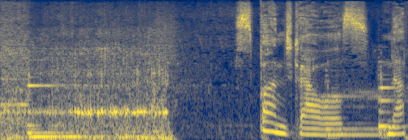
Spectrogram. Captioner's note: draining sound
